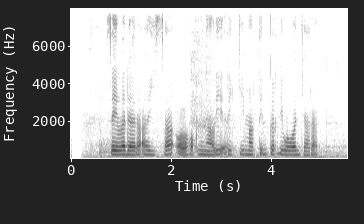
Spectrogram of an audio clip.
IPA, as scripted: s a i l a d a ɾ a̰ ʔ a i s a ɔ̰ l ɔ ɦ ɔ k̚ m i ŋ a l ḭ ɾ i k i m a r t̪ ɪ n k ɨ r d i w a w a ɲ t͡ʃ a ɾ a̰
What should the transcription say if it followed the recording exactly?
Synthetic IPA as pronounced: s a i l a d a ɾ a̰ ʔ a i s a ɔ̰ l ɔ ɦ ɔ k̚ n i ŋ a l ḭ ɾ i k i m a r t̪ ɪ n k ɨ r d i w a w a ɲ t͡ʃ a ɾ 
